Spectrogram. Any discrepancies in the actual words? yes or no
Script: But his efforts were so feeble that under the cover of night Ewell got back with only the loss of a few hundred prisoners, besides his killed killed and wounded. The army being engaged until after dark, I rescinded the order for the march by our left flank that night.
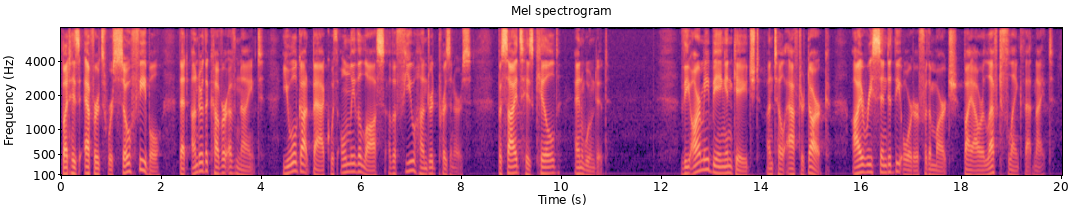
yes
